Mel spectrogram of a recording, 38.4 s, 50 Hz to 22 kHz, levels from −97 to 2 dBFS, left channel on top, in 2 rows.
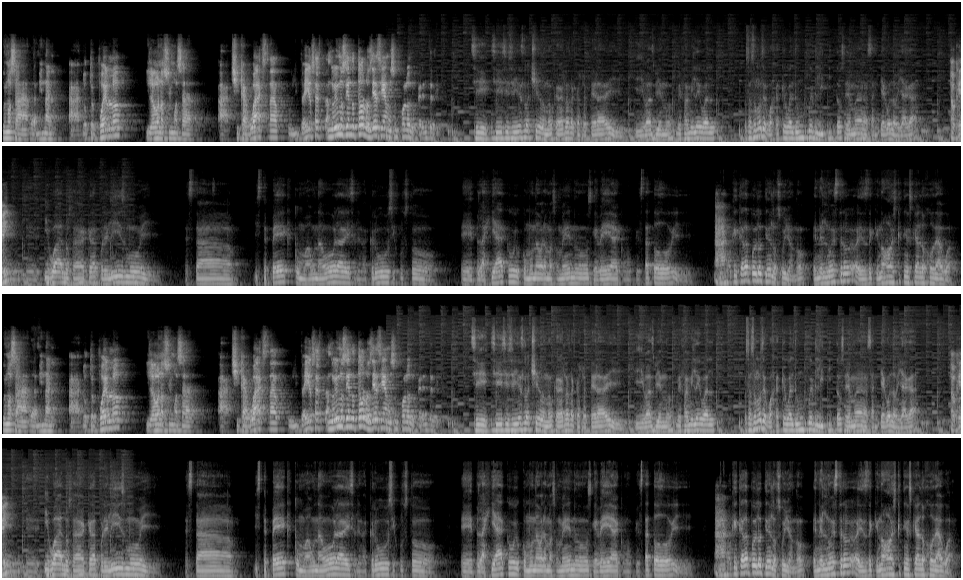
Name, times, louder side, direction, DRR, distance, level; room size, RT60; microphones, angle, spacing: voice 1, 0.0-1.0 1.3-2.4 2.9-3.8 4.3-8.7 19.0-19.3 33.4-33.7, left 1 dB, 20° left, 1.1 m, -31 dB
voice 2, 0.5-0.9 9.4-14.2 14.8-18.3 19.2-22.3 22.8-23.9 24.2-27.0 27.4-27.8 28.4-33.0 33.6-38.2, right 2 dB, 40° right, 0.6 m, -35 dB
sound 1, 7.7-22.2, right 1 dB, 70° right, 2.3 m, -47 dB
23.5 x 8.5 x 3.0 m
head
